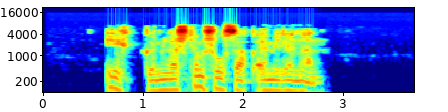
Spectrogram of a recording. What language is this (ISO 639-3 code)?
bak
